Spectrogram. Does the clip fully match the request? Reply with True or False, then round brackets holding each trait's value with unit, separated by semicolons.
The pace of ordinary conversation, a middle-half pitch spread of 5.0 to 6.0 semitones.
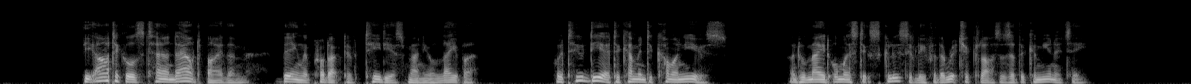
True (165 wpm; 5.4 semitones)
